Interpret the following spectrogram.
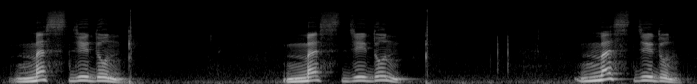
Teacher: دونوں ہونٹوں کے خشک یعنی باہر والے حصوں کو ملا کر میم ادا کیا جاتا ہے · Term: میم کی آواز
